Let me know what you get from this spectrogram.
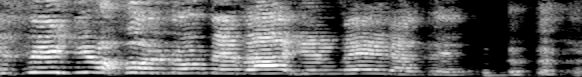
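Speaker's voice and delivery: very high, drawn-out, desperate pleading shout. Speaker recounting crying out to the Lord, retelling a desperate shout. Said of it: "grité y le dije".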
